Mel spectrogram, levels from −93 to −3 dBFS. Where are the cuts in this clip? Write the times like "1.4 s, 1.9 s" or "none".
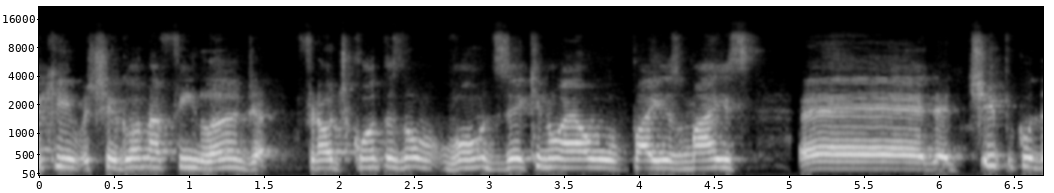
none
